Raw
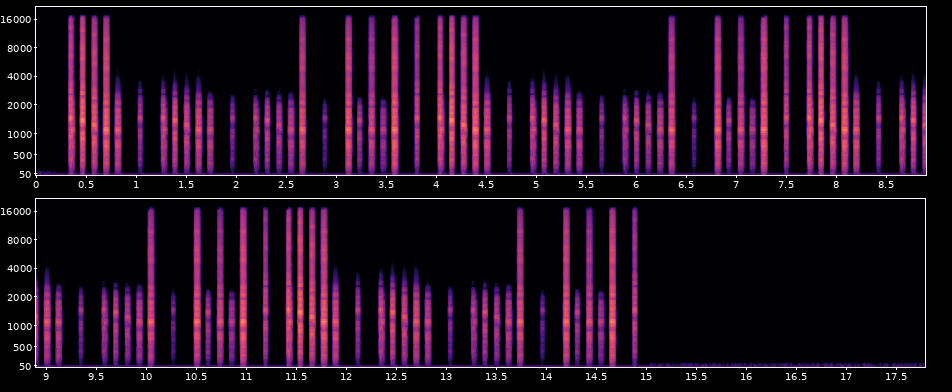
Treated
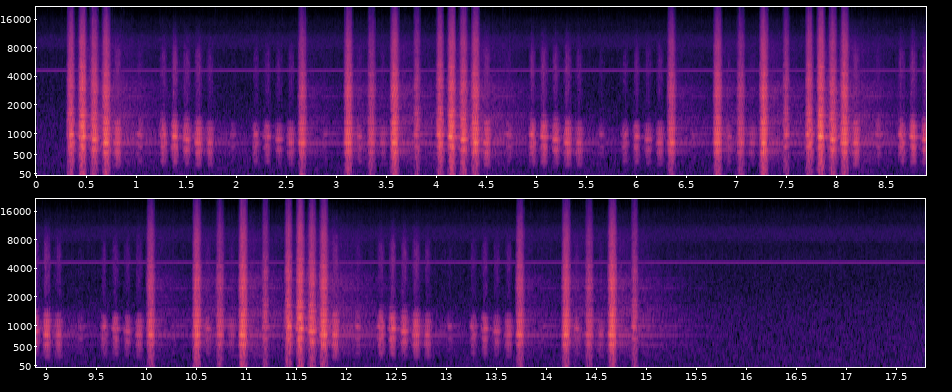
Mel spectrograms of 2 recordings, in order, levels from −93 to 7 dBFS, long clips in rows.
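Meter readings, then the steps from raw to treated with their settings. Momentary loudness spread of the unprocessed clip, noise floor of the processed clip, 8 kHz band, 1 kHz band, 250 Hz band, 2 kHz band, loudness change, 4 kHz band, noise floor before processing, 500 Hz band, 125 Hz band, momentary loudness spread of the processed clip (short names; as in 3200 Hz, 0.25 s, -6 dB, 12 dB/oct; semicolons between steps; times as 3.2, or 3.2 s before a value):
20 LU, -57 dBFS, -7.0 dB, -1.0 dB, -4.0 dB, -5.5 dB, -3.5 dB, 0.0 dB, -77 dBFS, +1.0 dB, n/a, 20 LU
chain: inharmonic rescaling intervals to 77%; HPF 400 Hz 12 dB/oct; whine 4600 Hz -52 dBFS; spring tank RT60 2.1 s, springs 31/44 ms, chirp 50 ms, DRR 17 dB; noise-modulated delay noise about 4500 Hz, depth 0.031 ms; gain -1.5 dB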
